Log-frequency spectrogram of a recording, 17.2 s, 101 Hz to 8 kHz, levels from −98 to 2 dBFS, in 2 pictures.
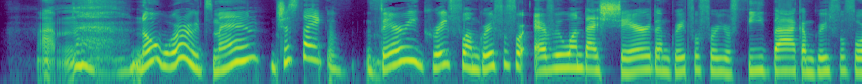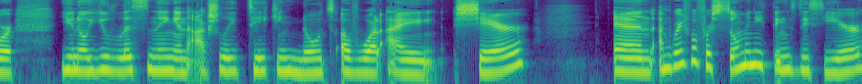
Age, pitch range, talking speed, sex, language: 20-39, 190-220 Hz, 150 wpm, female, English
